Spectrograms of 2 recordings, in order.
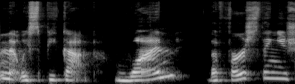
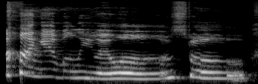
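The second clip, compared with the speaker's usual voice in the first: hammed-up whiny fake crying, higher; mock tantrum; 7 semitones higher, slower than usual. Teacher acting out a child's tantrum after losing, mock crying. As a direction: pretend to sob over a lost game. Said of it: "throw a temper tantrum like".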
